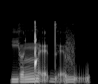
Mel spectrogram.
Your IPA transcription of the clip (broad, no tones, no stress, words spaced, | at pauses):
jəŋ͡ǃɛ̰ d̪ɛ̰ vṵ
